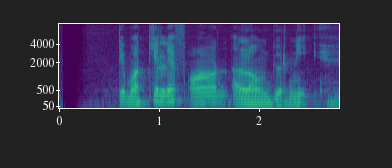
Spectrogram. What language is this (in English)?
Sundanese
